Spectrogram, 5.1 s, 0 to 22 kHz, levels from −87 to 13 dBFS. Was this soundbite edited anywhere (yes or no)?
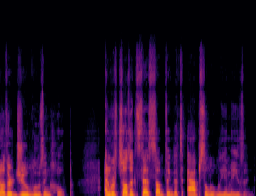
yes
